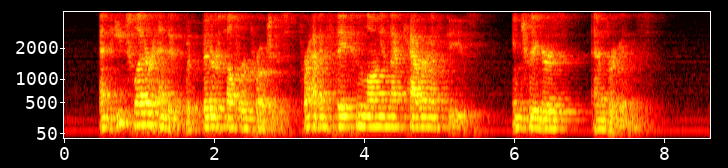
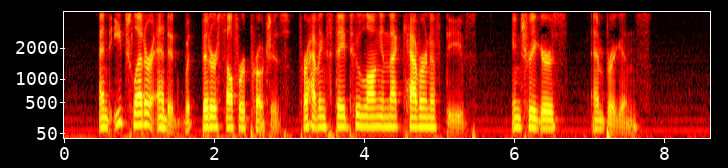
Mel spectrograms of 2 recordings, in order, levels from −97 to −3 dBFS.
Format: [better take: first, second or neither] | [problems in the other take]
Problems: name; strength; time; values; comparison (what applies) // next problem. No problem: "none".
second | room echo; dies away in 0.9 s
